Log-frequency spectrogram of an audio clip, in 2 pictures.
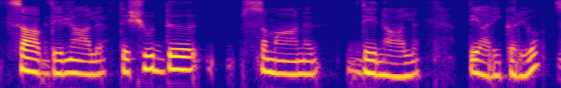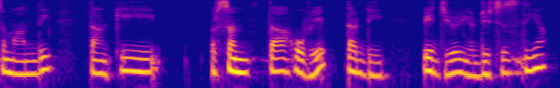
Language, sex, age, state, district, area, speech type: Punjabi, female, 30-45, Punjab, Tarn Taran, urban, spontaneous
